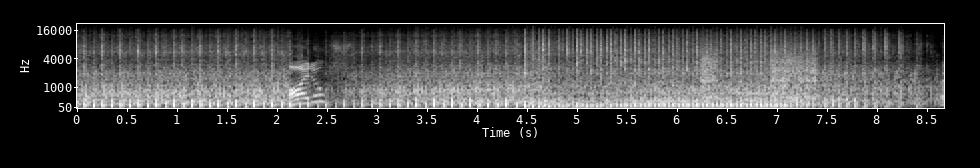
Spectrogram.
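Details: Atco Balmoral cylinder mower just started on choke, then set to rabbit, with no air filters fitted, idling: a rapid rattling chatter rides over the firing beat. Belt chatter from loose belt and pulley tension.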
